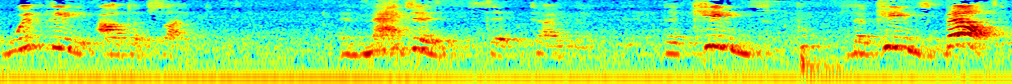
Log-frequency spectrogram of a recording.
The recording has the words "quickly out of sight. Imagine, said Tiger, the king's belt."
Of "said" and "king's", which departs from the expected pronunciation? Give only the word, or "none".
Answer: none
